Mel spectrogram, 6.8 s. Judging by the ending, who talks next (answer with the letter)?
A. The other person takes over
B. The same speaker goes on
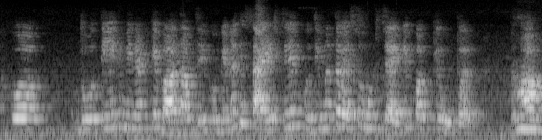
A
